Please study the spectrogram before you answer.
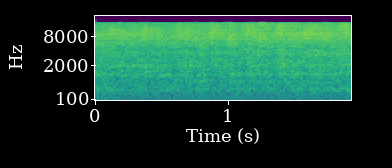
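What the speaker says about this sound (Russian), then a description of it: "я добавляю по 1 столовой ложке воды аккуратно по краям сковороды." Steady, dense hissing and sizzling as spoonfuls of water hit a hot frying pan of onions, continuous and close with no voices.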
